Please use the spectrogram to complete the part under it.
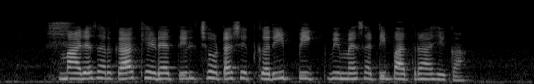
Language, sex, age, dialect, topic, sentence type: Marathi, female, 18-24, Standard Marathi, agriculture, question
